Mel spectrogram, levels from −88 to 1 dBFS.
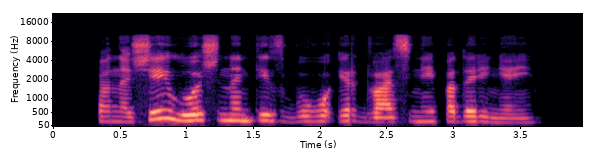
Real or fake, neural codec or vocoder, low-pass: fake; vocoder, 22.05 kHz, 80 mel bands, WaveNeXt; 9.9 kHz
